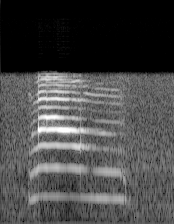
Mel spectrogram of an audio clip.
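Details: Female pet Siamese cat chatting with her owner indoors: a single loud, nasal meow of about one second. It starts abruptly and holds an even, slightly falling pitch before stopping cleanly.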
